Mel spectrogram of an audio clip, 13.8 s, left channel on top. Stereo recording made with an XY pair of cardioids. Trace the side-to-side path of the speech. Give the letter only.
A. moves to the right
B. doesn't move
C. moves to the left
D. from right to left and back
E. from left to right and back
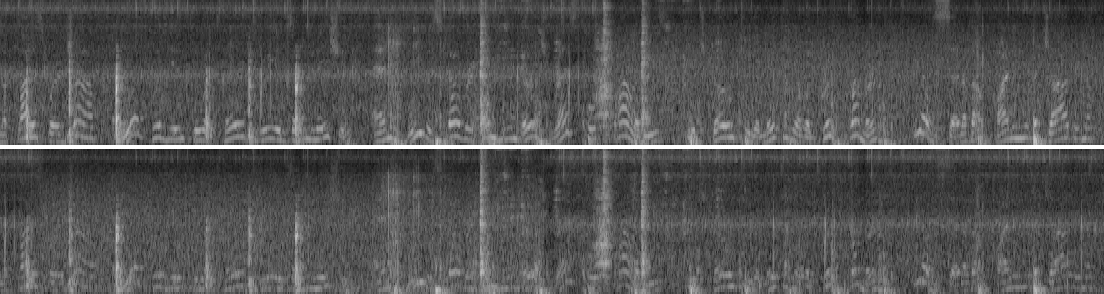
B.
